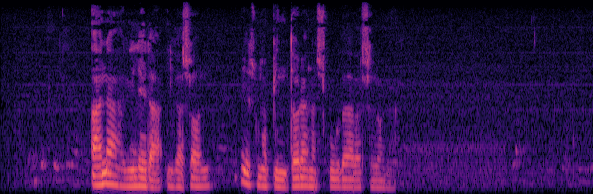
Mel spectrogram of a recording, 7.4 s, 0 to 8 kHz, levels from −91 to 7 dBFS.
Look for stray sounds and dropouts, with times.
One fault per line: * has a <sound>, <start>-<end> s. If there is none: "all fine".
all fine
